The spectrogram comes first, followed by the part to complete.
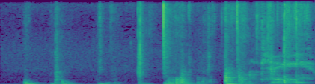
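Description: Oracle cards being handled and tapped down on a cloth-covered table: a series of soft, dull thumps, about two a second, growing busier near the end.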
